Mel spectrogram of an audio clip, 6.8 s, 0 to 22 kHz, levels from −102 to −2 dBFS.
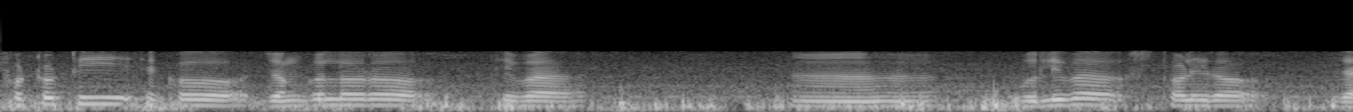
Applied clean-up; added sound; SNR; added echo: none; none; none; none.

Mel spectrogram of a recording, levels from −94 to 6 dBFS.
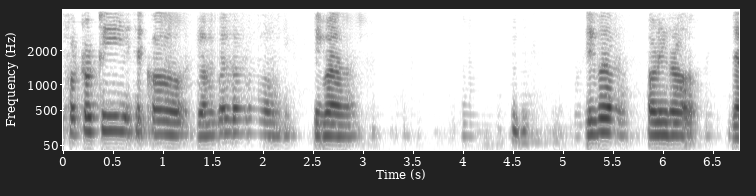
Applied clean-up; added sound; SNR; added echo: neural mask model DeepFilterNet 3.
